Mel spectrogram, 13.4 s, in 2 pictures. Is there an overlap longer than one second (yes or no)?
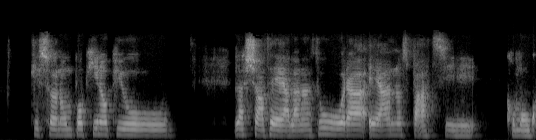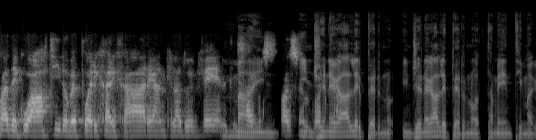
yes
